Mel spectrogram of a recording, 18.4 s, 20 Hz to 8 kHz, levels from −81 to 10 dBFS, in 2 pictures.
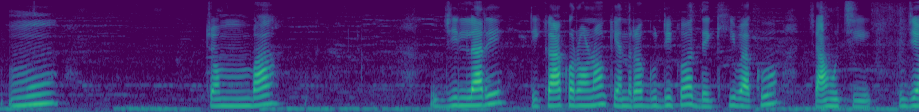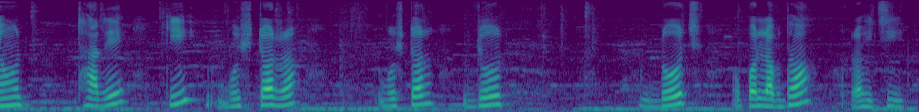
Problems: constant background noise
